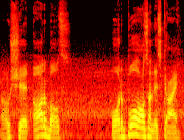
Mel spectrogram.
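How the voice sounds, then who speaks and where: A man's voice: medium pitch, a little slow, background noise. A man in casual, slangy, bro-like banter while streaming a video game. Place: indoor room, game stream. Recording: game music behind voice.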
